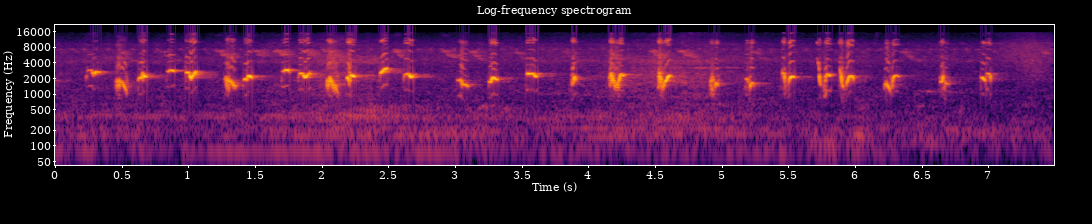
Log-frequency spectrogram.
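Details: Sooty-headed bulbul in lively ngeriwik chatter: a long, steady sequence of loud whistled chirps, paired up-and-down slurs repeated about three times a second for over seven seconds.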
